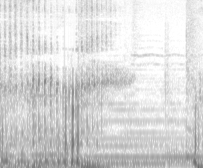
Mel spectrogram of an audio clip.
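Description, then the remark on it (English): A cat purring, a steady, fairly loud rumbling drone that runs continuously for the whole moment, with a slightly throaty, voiced edge near the end. “Yeah, don't you hear it speaking right now? It's purring a lot.”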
